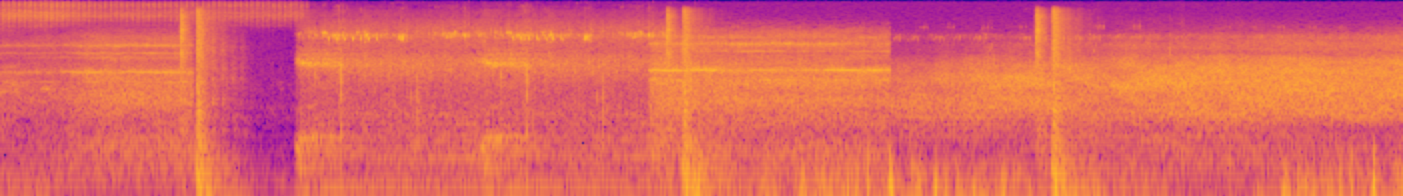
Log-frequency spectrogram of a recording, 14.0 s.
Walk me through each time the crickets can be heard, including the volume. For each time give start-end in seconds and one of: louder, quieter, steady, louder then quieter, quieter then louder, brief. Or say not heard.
0.0-14.0 louder then quieter.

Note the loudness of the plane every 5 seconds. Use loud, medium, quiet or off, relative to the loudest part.
medium, loud, loud.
